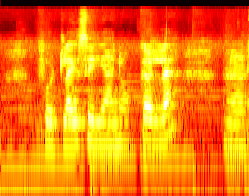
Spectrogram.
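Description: A woman's voice talking over soft background music with steady low notes.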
